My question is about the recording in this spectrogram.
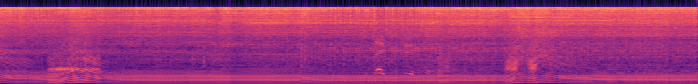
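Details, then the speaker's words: Home-built two-cylinder two-stroke brushcutter, one ignition coil, carburettors linked by two hoses: buzzy uneven pulls and sagging revs, one cylinder only catching occasionally; cylinders run only one at a time, cause unknown, owner wonders if one coil is insufficient. "тільки чомусь працює по черзі двигуни. Разом вони чомусь не працюють. В чому причина?"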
